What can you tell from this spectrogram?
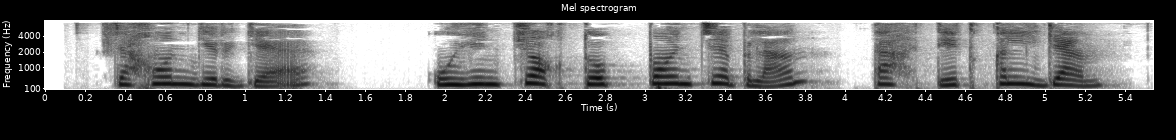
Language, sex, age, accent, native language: Uzbek, female, 12-17, Namangan, Uzbek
